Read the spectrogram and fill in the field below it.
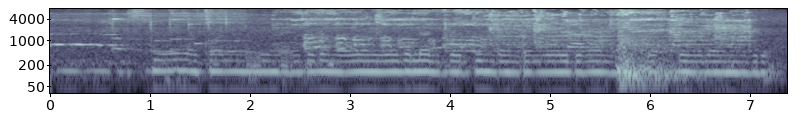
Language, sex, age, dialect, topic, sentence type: Kannada, male, 18-24, Mysore Kannada, banking, statement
